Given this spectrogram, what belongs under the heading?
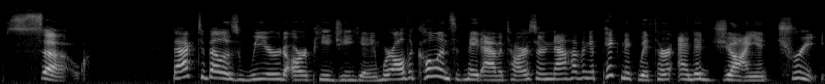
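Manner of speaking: usual speaking voice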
